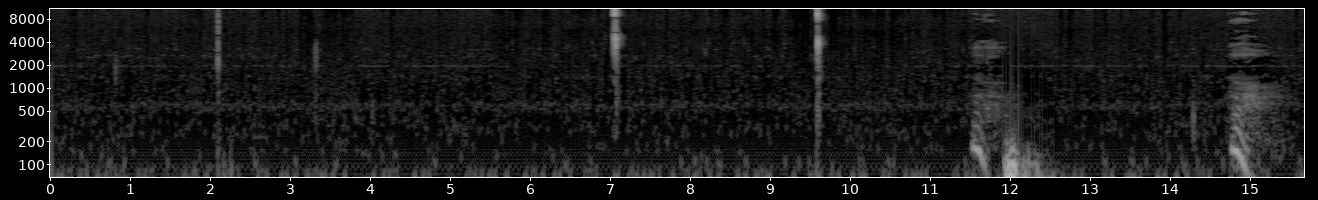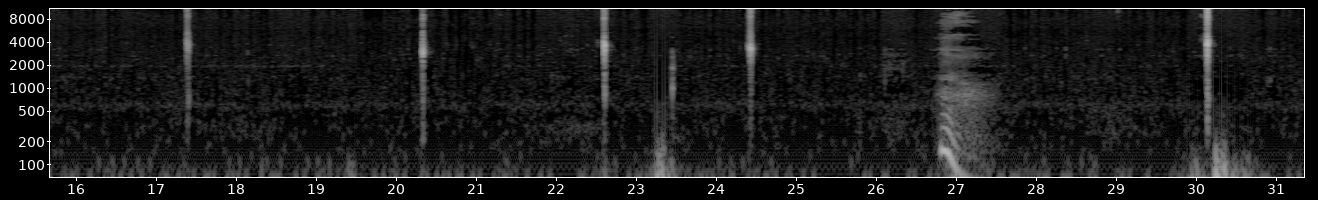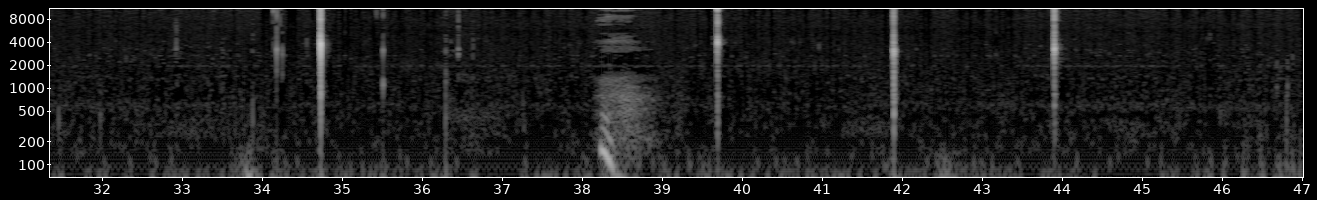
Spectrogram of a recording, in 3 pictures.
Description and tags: variety of tuts
Tutting as in the kiss of your teeth in annoyance or disappointment at someone or thing. Recorded on Tascam DR-40
annoying, kissing, mouth, noise, teeth, tut, tutting, utterance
